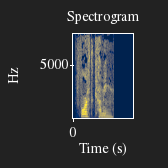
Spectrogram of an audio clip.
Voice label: "forthcoming", English voice, spelling

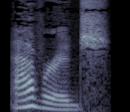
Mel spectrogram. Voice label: "average", english

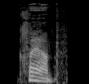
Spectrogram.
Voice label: "clamp", English, voice

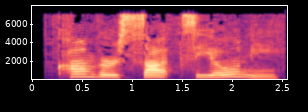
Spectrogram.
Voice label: "conversazione", English

